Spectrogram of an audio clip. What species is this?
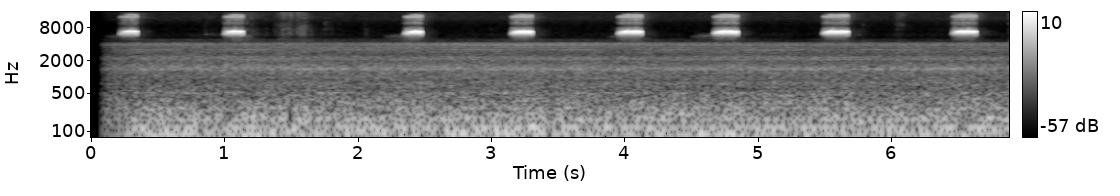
Miogryllus verticalis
